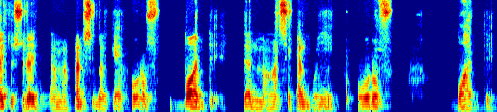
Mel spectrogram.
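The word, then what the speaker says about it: ض: sudah dinamakan sebagai huruf dad dan menghasilkan bunyi huruf dad. Dan ingat, dad dalam transliterasi emang DHA ya, DHAD ya. Tapi jangan diucapkan dat ya, wala dalin ya.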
